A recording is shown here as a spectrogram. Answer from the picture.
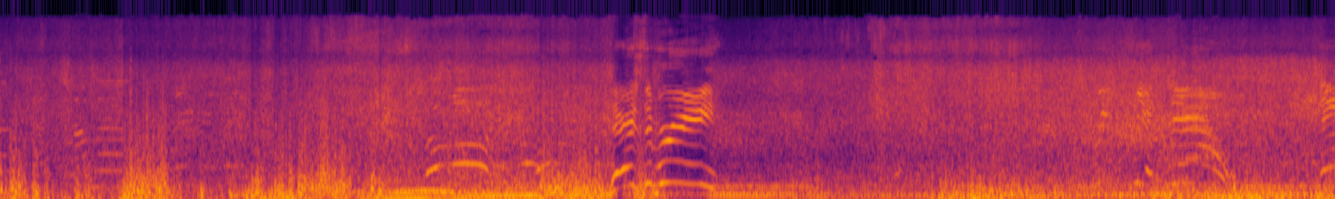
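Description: Strong storm wind buffeting the microphone in a steady rush of noise near a wedge tornado. Short shouted exclamations break through a few seconds in, around the middle and again near the end.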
